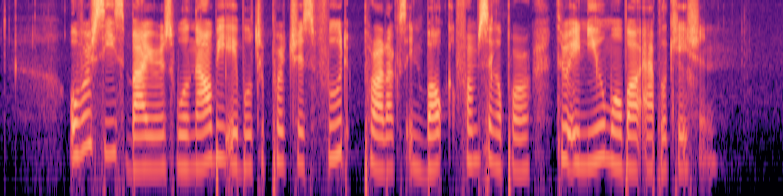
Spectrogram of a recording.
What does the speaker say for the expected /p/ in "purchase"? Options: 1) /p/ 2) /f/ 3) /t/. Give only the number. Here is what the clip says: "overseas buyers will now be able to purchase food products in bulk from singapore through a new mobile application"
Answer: 1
